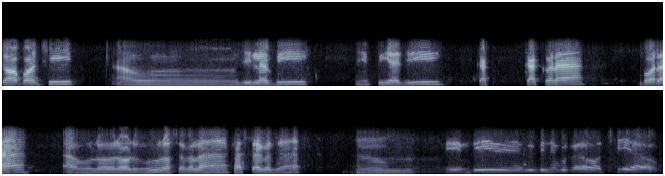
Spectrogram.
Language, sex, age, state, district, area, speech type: Odia, female, 45-60, Odisha, Angul, rural, conversation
